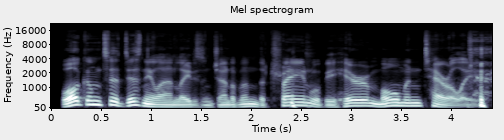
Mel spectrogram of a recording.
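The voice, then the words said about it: Put-on American announcer accent. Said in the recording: “the only American accent that I have in my head is the old Disneyland one ... That's not bad.”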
